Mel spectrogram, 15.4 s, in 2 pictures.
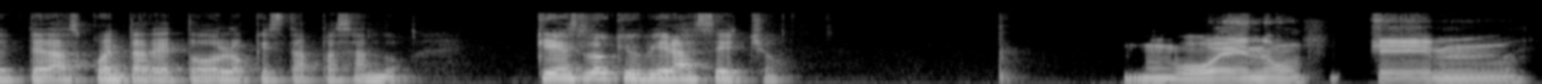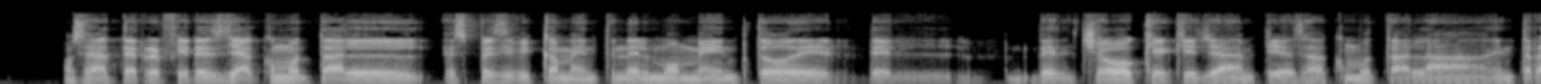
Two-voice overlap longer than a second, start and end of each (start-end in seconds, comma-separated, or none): none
